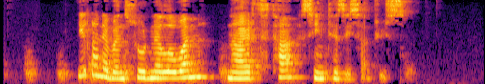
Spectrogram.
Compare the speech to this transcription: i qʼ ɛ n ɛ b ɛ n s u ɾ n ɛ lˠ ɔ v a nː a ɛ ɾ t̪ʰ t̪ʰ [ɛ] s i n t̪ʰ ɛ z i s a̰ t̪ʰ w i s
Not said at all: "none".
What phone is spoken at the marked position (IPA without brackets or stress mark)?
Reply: a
